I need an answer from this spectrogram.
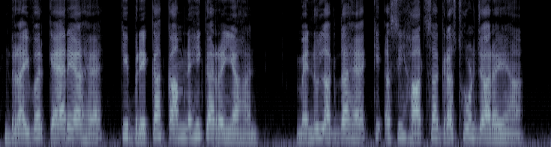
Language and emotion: Punjabi, fearful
